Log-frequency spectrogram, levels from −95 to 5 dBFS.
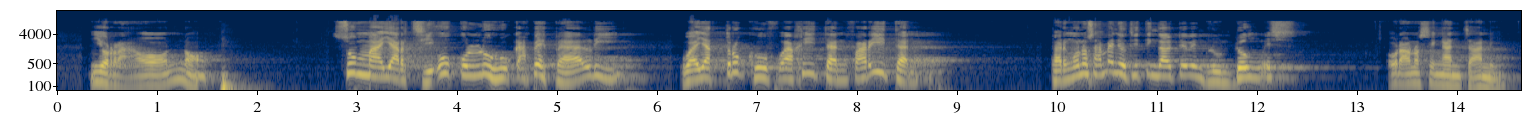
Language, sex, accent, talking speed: Indonesian, male, native, 80 wpm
